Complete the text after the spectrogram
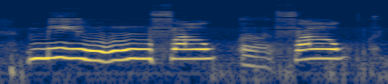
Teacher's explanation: fau tebal dan jangan lantun kerana dad tak termasuk huruf qalqalah, tebal dan hilang dalam mulut. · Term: huruf dad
